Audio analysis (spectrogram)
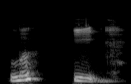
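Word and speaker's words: leak: The E says its name and the A is silent. L-eek.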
